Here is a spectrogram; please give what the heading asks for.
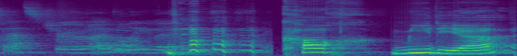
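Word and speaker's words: Koch Media: true i believe it coch media and yes that's that's how you say it media media i'm so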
